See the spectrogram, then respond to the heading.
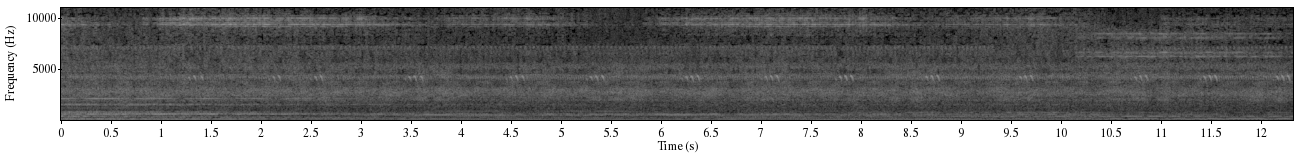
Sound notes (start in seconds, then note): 0.1 insects chirp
